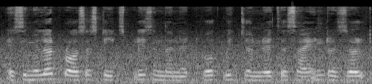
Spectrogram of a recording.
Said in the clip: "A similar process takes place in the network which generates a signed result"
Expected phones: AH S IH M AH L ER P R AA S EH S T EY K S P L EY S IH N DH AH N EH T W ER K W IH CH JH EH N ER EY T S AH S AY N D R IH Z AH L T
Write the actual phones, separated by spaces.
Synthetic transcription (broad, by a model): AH S IH M AH L ER P R AA S EH S T EY K S P L EY S IH N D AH N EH T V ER K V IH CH JH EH N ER EY T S AH S AY N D R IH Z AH L T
